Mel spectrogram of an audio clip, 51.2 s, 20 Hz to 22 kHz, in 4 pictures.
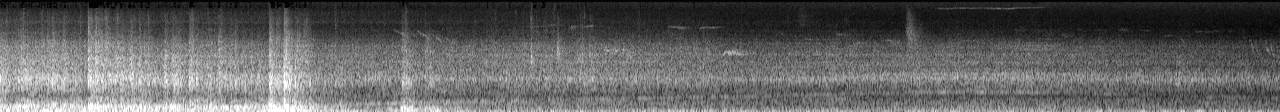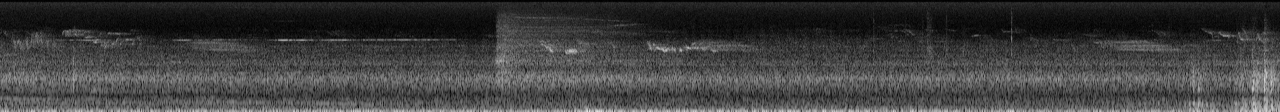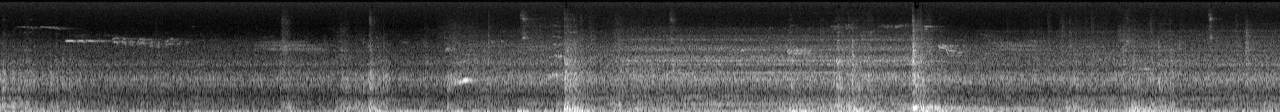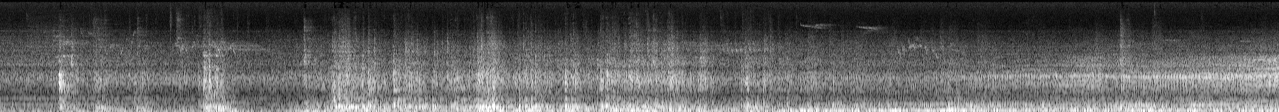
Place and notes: Every 2nd Thursday garden rubbish is collected by a special truck from large wheeled bins left out in the street.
